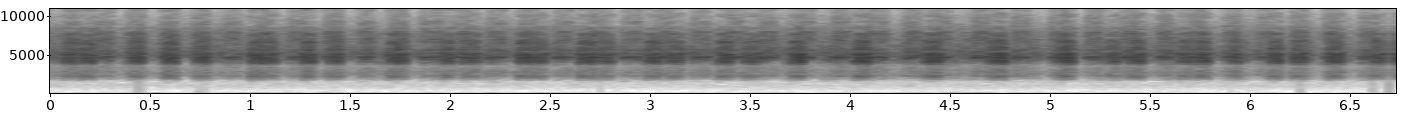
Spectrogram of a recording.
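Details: Greek pine-forest cicadas in midsummer produce a loud, sizzling high-pitched buzz, broken into fast rhythmic pulses of slightly varying strength; only insects are heard.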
